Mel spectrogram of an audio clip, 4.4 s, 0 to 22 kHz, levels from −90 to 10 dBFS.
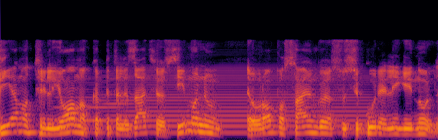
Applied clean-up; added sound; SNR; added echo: none; Wind instrument, woodwind instrument; 15 dB; none.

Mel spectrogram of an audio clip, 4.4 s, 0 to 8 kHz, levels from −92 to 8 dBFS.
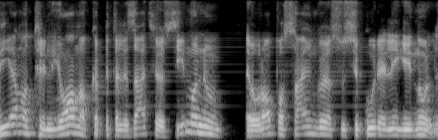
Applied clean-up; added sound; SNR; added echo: neural mask model DeepFilterNet 3.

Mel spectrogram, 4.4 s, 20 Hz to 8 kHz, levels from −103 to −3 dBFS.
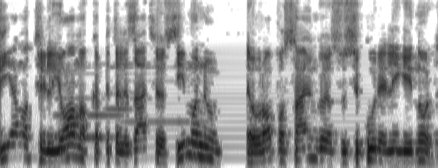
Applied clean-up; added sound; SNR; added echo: classical method spectral subtraction.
